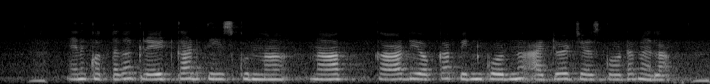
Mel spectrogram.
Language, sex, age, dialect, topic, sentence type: Telugu, female, 25-30, Utterandhra, banking, question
